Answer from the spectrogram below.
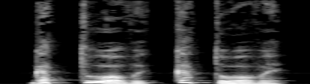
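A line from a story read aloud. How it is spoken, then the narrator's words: Purring. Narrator (Russian): промурлыкала Ларри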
